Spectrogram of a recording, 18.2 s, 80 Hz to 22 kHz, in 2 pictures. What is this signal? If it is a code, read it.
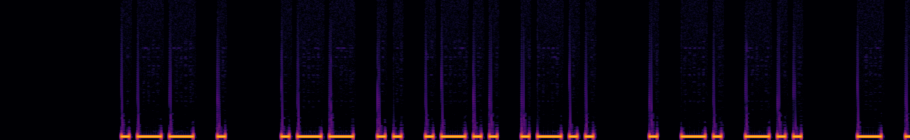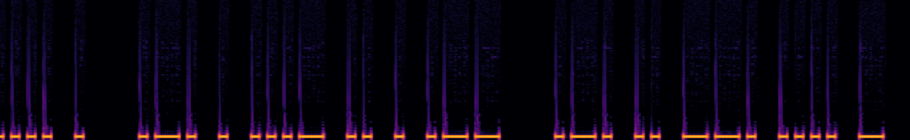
Morse code, heard as a keyed tone, about 15 wpm, 700 Hz. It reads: WE WILL END THE REVIEW RIGHT
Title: Sentences from Top 1000 Words - Review Part 6 - 15wpm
